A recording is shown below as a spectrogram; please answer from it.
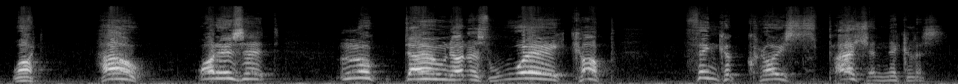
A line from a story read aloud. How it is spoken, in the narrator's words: He was in black despair, cried out rudely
